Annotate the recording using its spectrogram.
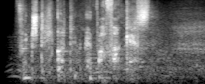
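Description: A person's voice speaking softly for about a second and a half, then low room tone.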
